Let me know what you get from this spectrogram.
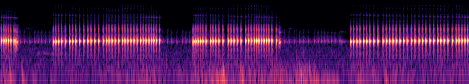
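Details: A natterjack toad (Epidalea calamita) in breeding season, with mating and amplexus, gives loud, rattling croaking trills, each about a second long, with short pauses between.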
